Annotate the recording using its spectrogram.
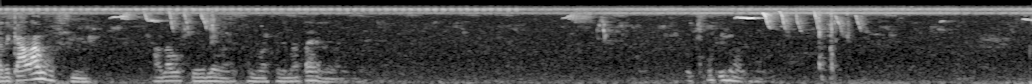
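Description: Insects calling in a steady high-pitched drone, with a few short bird chirps about a second in and again near eight seconds.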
